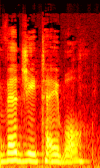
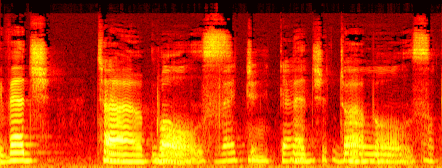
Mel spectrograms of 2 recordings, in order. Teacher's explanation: vegetables yes three syllables but even though there's table there we don't say table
